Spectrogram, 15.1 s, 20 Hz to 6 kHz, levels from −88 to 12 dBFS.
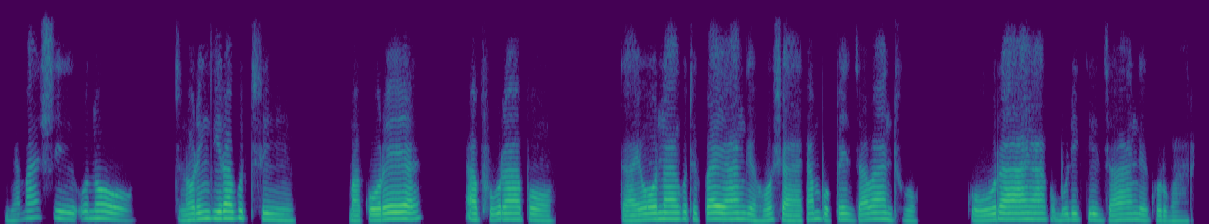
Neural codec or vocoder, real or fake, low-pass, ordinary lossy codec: codec, 16 kHz in and 24 kHz out, 1 kbps, XY-Tokenizer; fake; 5.4 kHz; Opus, 64 kbps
